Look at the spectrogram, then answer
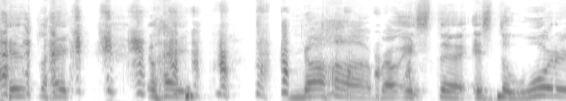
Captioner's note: laughing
